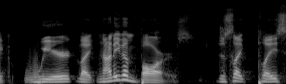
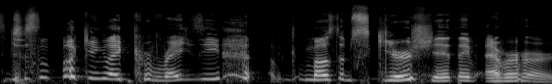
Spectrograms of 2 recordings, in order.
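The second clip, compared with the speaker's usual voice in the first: very high-pitched squeal, laughing to tears; 10 semitones higher, 3 dB quieter than usual. Speaker imagining the obscure things they'd say, crying with laughter. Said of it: "I'm fucking crying".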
